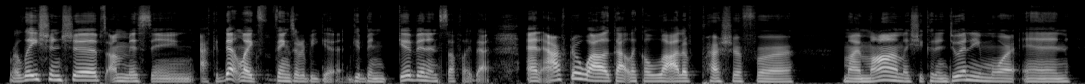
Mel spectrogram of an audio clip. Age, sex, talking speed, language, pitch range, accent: 20-39, female, 195 wpm, English, 135-155 Hz, American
